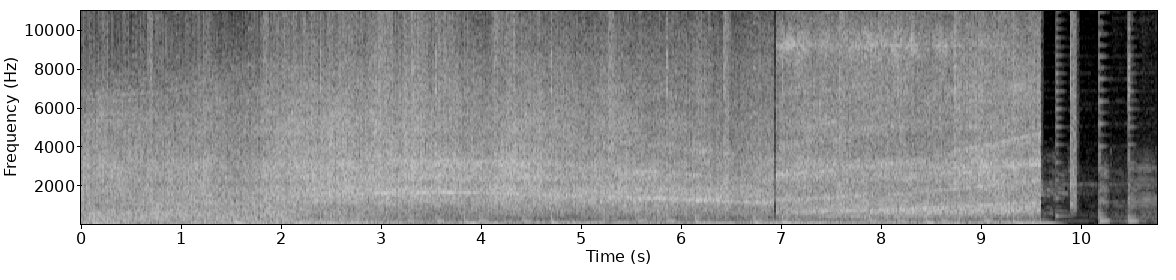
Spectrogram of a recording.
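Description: Embraer KC-390 Millennium's twin turbofan jet engines running at high power on the runway: a steady rush with a whine that slides down in pitch, and a second whine rising near the end, all cutting off suddenly at the end.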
